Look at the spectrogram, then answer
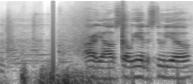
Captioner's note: air whooshing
